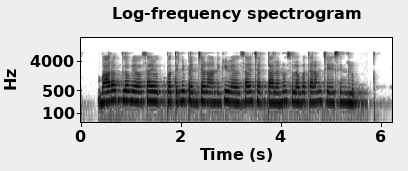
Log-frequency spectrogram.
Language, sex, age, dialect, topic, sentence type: Telugu, female, 18-24, Telangana, agriculture, statement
